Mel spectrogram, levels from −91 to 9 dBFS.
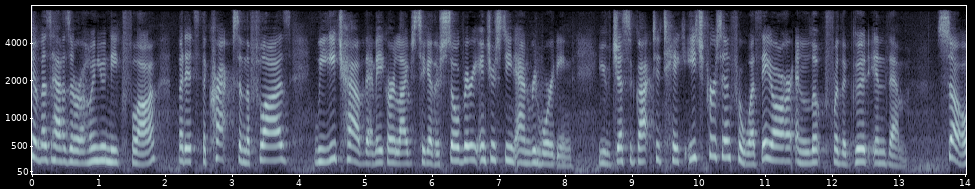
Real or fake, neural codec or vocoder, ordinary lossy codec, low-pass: fake; codec, 16 kHz, 0.8 kbps, ZipCodec; MP3, 64 kbps; 7.2 kHz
